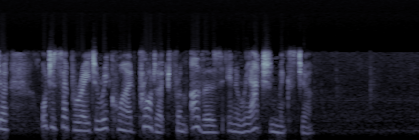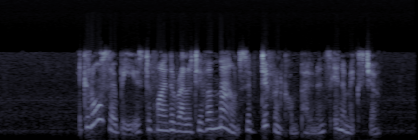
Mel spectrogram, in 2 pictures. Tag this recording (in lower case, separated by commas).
speech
